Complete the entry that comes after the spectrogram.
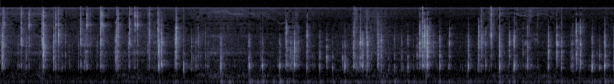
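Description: Thumbs rapidly click the buttons and D-pad of a grey, hollow, hard plastic Sega Saturn hand-held gamepad. The result is a quiet, steady stream of short, dry plastic clicks, each bright with a mid-range snap and almost no ring.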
